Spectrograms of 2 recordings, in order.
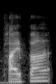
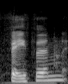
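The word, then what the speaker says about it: Phaethon: And in the English VAS, they call it python or faithan. In the Japanese and Chinese VA, they call it python with like an annunciation on the h sound of the h rather than the ph being a f sound like an f.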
